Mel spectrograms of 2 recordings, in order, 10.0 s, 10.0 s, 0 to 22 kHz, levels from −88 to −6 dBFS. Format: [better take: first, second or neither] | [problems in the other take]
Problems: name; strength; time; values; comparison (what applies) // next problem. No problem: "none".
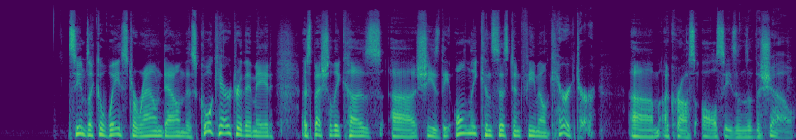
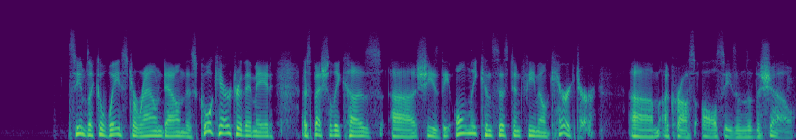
first | muffled; very; fading above 2.5 kHz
